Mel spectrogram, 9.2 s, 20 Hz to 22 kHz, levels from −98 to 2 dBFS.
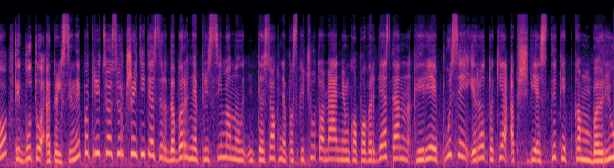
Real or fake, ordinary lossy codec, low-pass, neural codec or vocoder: fake; Opus, 24 kbps; 14.4 kHz; codec, 44.1 kHz, 7.8 kbps, Pupu-Codec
